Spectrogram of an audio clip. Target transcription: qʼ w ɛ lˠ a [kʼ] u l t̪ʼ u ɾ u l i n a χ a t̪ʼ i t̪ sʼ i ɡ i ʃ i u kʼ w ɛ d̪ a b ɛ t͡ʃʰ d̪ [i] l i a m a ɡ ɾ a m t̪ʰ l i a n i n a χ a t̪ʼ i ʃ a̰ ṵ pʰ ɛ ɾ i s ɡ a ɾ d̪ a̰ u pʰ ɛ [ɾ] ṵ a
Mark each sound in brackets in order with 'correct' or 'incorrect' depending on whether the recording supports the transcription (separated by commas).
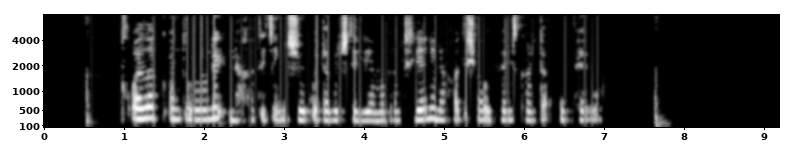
correct, correct, correct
